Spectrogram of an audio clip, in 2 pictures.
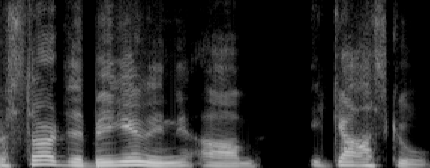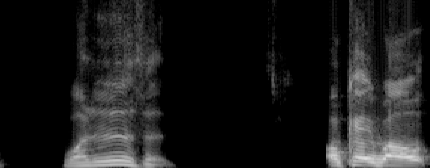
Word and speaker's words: Egoscue: will be tested on the spelling and the pronunciation. So I like how you got it there. So it is Egoscue.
